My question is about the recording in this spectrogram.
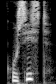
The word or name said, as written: GROSSISTER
